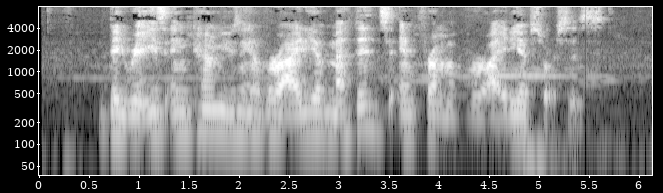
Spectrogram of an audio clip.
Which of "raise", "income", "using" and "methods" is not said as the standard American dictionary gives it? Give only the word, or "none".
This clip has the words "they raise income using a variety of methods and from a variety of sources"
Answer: none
